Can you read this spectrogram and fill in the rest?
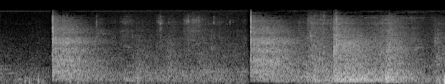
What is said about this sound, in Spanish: Suena el martillo ahora en el interior de la capilla de este convento de Santa Isabel.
